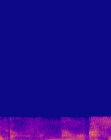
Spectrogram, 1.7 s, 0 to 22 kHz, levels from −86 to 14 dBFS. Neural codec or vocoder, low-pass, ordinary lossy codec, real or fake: vocoder, 44.1 kHz, 128 mel bands, Pupu-Vocoder; 3.6 kHz; AAC, 32 kbps; fake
